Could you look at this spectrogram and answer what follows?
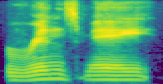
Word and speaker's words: Renesmay: Her name is Rinsme it. That's how you pronounce it.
